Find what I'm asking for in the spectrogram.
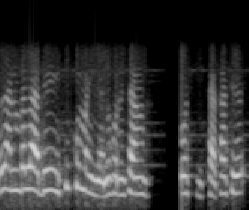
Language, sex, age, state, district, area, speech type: Bodo, female, 45-60, Assam, Chirang, rural, conversation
